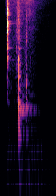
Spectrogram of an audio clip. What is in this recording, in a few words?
bmx bike pedal foot hit soft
